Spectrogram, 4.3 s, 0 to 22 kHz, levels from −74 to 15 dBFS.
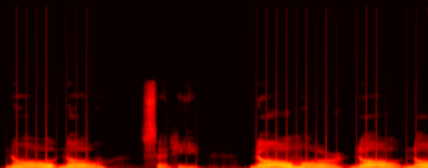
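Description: Speech with periodic USB or driver dropouts from 0.07 s to 4.17 s: every 0.1 s a gap of a few milliseconds is filled with silence, around forty regular ticks. Unlike random crackle, they are evenly spaced and only sound while there is signal.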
